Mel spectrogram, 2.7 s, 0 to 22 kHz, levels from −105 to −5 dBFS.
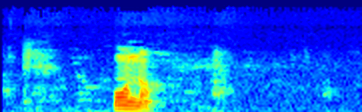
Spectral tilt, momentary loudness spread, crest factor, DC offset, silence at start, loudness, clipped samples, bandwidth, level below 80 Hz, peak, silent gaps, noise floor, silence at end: -7.5 dB/octave; 27 LU; 22 dB; under 0.1%; 0.85 s; -28 LUFS; under 0.1%; 14.5 kHz; -74 dBFS; -12 dBFS; none; -68 dBFS; 1.05 s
